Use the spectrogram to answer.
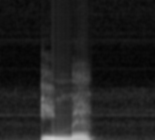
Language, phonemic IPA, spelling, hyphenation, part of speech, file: Greek, /ˈi.me/, είμαι, εί‧μαι, verb, El-είμαι.ogg
- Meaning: 1. to be 2. there is, there are, to exist 3. to support, be a supporter of (team, political party etc) 4. to be + participles to form alternative passive perfect tenses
